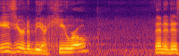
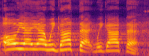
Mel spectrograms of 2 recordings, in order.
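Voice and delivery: eager servant; 8 semitones higher than usual. Acted. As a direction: play the keen young doorman. Servant answers Naaman at door.

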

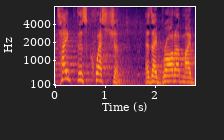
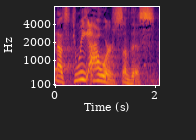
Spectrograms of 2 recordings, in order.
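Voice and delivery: usual speaking voice

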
